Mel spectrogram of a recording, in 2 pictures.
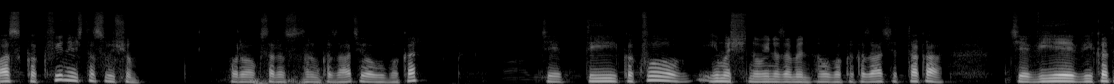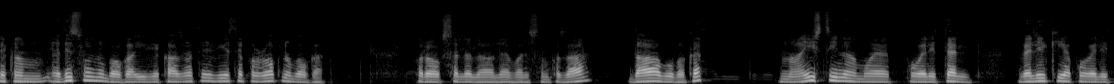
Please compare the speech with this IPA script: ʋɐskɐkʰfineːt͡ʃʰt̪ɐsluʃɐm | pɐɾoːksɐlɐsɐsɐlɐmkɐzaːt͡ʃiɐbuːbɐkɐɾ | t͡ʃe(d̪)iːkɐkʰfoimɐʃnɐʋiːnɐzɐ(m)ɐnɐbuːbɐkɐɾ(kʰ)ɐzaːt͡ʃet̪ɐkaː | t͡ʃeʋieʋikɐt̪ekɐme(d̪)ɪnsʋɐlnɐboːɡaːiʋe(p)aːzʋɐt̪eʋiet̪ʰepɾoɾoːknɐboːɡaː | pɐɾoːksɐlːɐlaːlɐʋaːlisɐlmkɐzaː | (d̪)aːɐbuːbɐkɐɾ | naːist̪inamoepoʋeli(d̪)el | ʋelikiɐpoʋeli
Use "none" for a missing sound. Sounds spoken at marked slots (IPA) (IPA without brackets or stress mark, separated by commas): t̪, m, k, d̪, k, d̪, t̪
